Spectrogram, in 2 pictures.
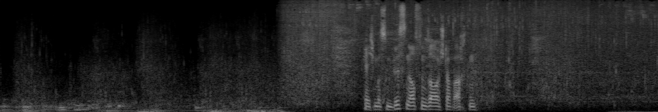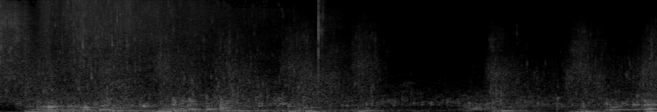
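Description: Water rumbles low and muffled as a swimmer moves underwater.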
